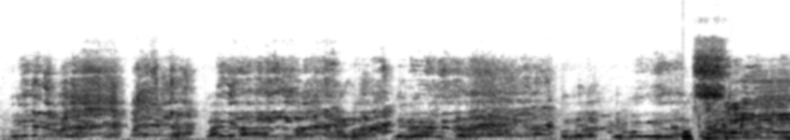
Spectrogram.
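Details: Native pigs squealing at feeding time after seeing the keeper hold the feed: dense, continuous shrill squeals with short breaks, with a low steady hum beneath, a man talking, and a sharp click near the end.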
